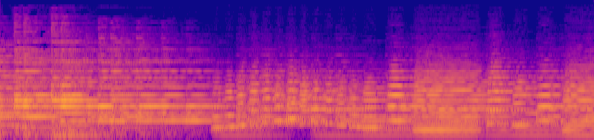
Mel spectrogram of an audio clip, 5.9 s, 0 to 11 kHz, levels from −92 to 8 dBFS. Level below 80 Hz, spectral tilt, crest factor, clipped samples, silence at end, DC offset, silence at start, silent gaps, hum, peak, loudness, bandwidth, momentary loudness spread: -50 dBFS; -6.5 dB/octave; 16 dB; under 0.1%; 0 s; under 0.1%; 0 s; none; none; -6 dBFS; -23 LUFS; 9.6 kHz; 8 LU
